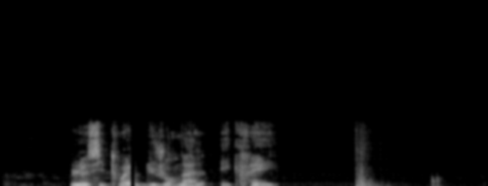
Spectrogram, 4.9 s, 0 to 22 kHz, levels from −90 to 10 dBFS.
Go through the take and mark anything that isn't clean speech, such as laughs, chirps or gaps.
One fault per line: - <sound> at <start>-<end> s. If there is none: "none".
- dropout at 1.3-1.3 s
- thud at 3.5-3.9 s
